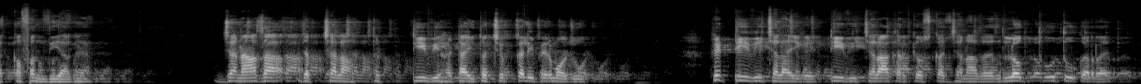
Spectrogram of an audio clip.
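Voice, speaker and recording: Forceful, bright-voiced male preacher. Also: mid-range voice. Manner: impassioned, rising to shouted climaxes; admonishing the young listeners directly. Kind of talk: sermon storytelling.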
